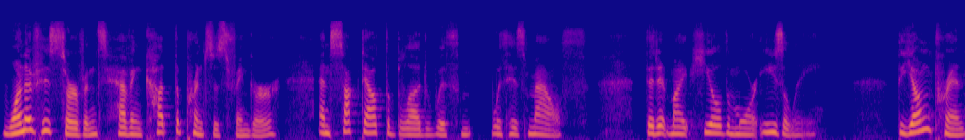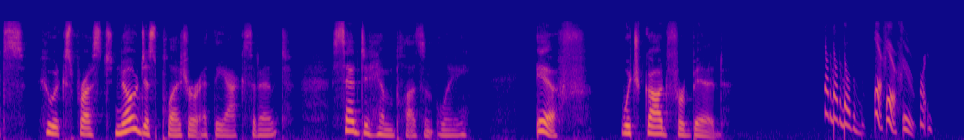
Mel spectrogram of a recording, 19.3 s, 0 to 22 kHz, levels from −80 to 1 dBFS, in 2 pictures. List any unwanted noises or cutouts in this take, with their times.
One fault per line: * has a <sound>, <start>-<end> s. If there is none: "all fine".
* has a chirp, 17.9-19.0 s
